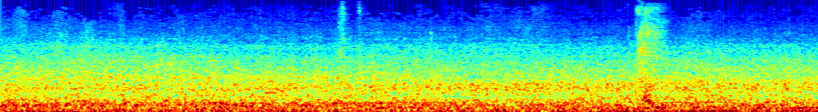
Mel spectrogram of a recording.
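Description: City bus engine idling at the curb, a steady low rumble, with a short hiss about five seconds in.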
